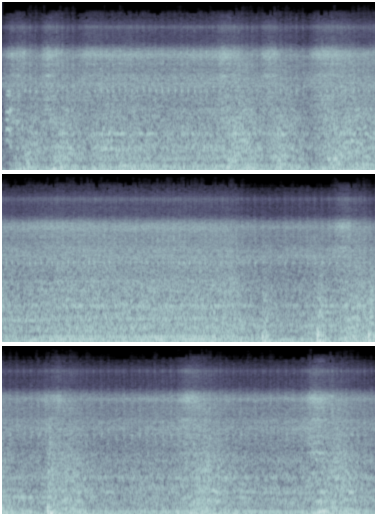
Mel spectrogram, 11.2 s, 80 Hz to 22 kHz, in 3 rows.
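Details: 1979 Dodge B300 former motorhome, big petrol V8, first start after sitting unknown years: deep steady even rumble, no knocks or misses; runs fine after long storage.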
